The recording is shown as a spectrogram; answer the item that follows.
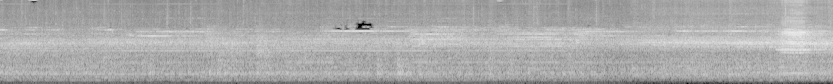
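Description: Lionel O-gauge model freight train running on the layout's track: a steady rolling rumble and hum that grows a little louder near the end.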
